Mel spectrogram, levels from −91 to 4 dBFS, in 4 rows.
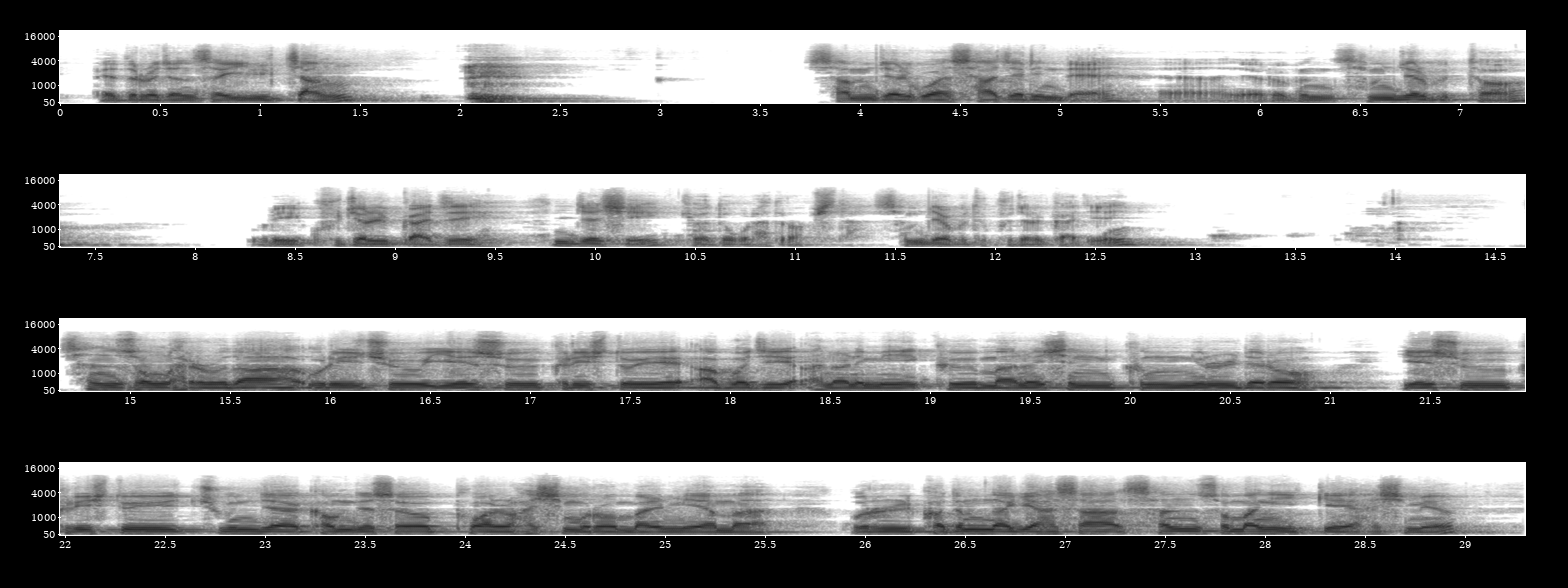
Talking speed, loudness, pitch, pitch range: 230 characters per minute, -17 LUFS, 100 Hz, 95-105 Hz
